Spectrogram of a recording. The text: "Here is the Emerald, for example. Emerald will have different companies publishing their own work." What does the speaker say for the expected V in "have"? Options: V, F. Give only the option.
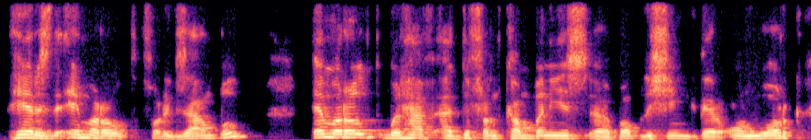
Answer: V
